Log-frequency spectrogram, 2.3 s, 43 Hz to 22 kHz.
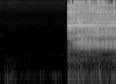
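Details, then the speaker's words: Shear Cordless 12V lithium-ion sheep/cattle clipper after a motor replacement and refitting the switch activator so the lever engages: quiet, then a steady, even high buzz that holds without faltering; the motor now drives the cutting head normally. "Yep. That's going as it should now."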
